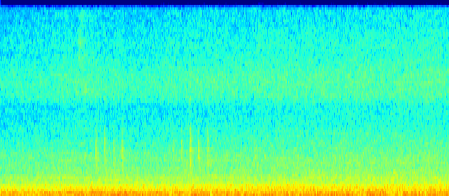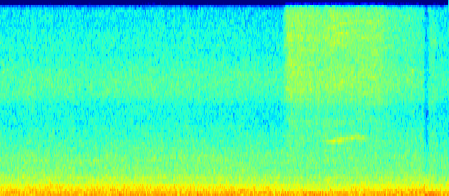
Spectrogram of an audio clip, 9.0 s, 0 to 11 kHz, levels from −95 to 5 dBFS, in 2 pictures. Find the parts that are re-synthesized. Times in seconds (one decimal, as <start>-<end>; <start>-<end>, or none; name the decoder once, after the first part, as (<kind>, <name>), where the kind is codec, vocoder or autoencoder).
none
